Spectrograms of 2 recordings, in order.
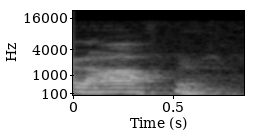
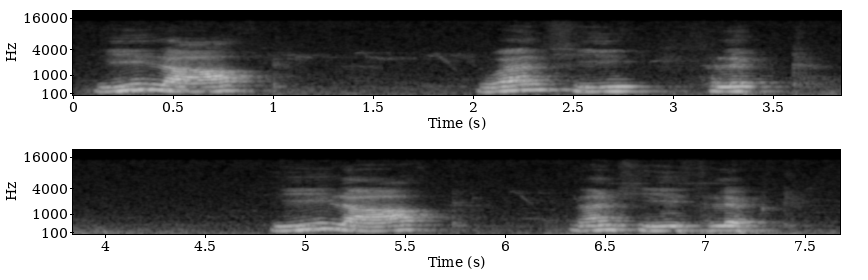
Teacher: जब ये एफ जो है आपको पता है ये वॉइसलेस है, वॉइसलेस होता है तो आखिर में हम टी लगाते हैं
